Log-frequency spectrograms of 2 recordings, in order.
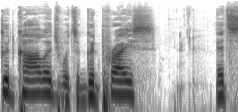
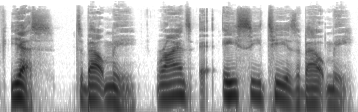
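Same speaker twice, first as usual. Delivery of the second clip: ordinary talk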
